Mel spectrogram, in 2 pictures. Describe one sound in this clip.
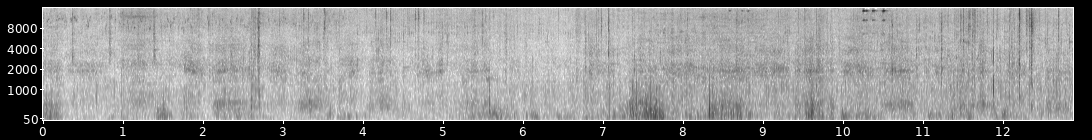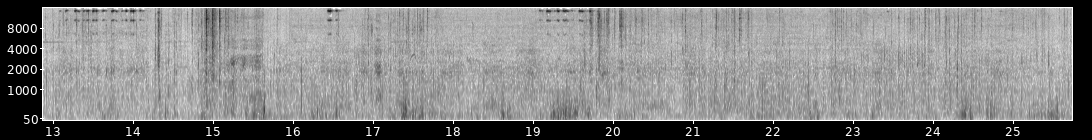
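Bicycle tyres crunch and rattle over a bumpy dirt trail.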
